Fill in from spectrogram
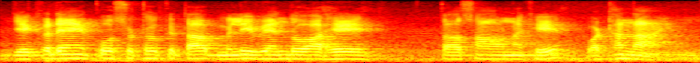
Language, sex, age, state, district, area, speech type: Sindhi, male, 60+, Maharashtra, Mumbai Suburban, urban, spontaneous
